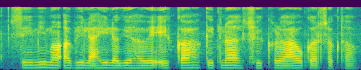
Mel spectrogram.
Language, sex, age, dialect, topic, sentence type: Chhattisgarhi, male, 18-24, Northern/Bhandar, agriculture, question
